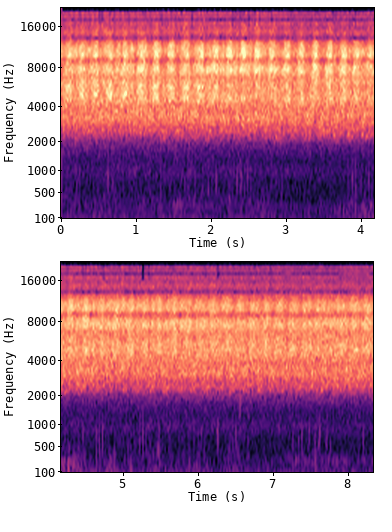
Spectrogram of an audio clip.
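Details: Cicadas on an August morning riverside walk in Osaka, Japan: a strong high buzzing drone throbbing in quick regular pulses, about two or three each second, fading to a steadier hiss, with a soft low rumble.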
